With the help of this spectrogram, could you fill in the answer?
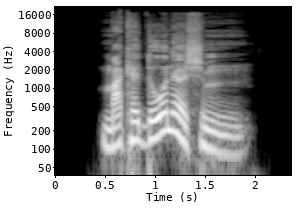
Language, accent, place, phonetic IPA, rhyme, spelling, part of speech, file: German, Germany, Berlin, [makeˈdoːnɪʃm̩], -oːnɪʃm̩, makedonischem, adjective, De-makedonischem.ogg
- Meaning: strong dative masculine/neuter singular of makedonisch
